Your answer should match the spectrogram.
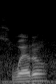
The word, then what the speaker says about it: Suero: do you say your last name nice sweeto suero s-u-e-r-o sweater yes okay he's been playing in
